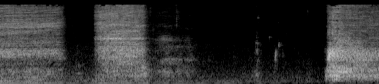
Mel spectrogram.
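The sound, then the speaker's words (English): Water sloshing and splashing in an ice bath in three broad, hissy bursts, with a quiet pause between them where a few faint drips plink before the final surge of moving water. “I'm going to finish my ice bath.”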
